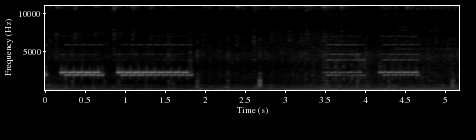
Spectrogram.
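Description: A mobile phone rings with an incoming call on a crowded marathon route in Hawaii. The electronic ringtone comes in repeated bursts, loud and near, over faint outdoor background noise.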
